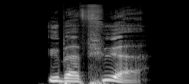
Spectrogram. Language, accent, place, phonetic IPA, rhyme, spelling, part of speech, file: German, Germany, Berlin, [ˌyːbɐˈfyːɐ̯], -yːɐ̯, überführ, verb, De-überführ.ogg
- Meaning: 1. singular imperative of überführen 2. first-person singular present of überführen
